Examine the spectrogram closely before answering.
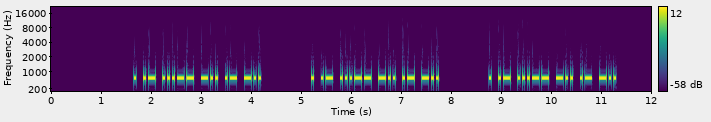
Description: Morse code, heard as a keyed tone, about 25 wpm, 700 Hz. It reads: EA3DAD EA3DAD EA3DAD
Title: DXCC-100 Call Signs - 6 Characters - Repeated 3x - 25wpm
